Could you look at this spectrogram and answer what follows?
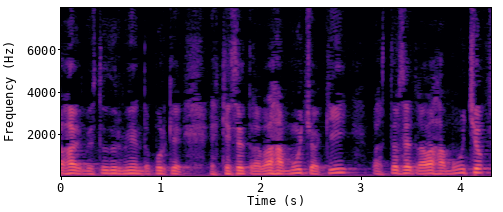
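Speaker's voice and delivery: lightly mock the tired church worker; mock complaining worker. Pastor mocking members who complain of tiredness, mild whiny voice. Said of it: "Ahora hay una gritería".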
